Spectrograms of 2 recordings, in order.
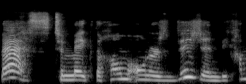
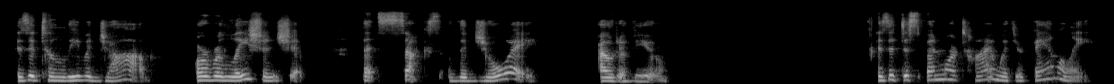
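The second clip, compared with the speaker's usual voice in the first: lowered voice, brought down, talking underneath; 2 semitones lower, 3 dB quieter than usual. Talking behind listeners while they write their business vision, lowered voice. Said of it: "I'm going to kind of lower my voice".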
